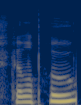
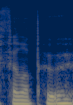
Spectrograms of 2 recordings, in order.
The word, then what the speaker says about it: Philippou: believe, fulllength outing for the Philippo brothers. And I hope I'm saying that properly. I've looked it up a couple different places and that seems to be how they say it.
